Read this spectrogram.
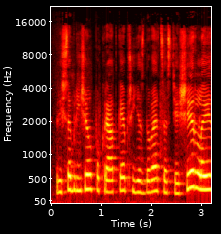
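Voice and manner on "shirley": loud call across the yard. A narrator's reading. Tommy calling his wife from the car, loud call. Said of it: "zavolal na ní".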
